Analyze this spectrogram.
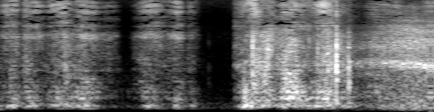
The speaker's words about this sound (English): I had to pull out my graphite filled pencil and draw a thank you sign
